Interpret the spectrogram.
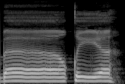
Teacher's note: جب اس کے اوپر وقف کریں گے تو یہ ہا بن جائے گا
